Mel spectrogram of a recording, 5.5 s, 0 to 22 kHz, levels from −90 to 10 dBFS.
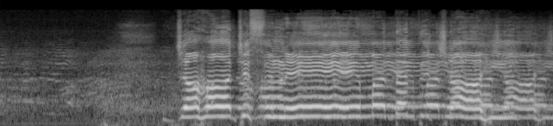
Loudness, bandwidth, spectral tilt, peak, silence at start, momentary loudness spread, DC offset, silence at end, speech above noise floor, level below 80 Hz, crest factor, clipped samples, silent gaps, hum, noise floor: -12 LUFS; 16 kHz; -1.5 dB/octave; 0 dBFS; 0.25 s; 7 LU; under 0.1%; 0 s; 26 dB; -52 dBFS; 14 dB; under 0.1%; none; none; -39 dBFS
